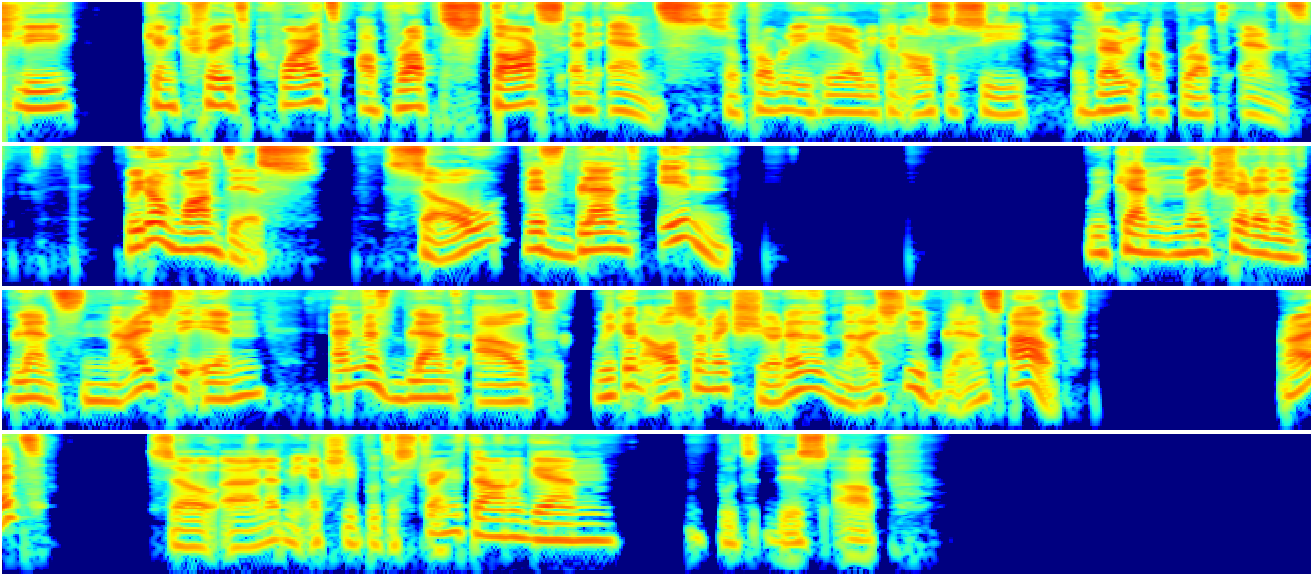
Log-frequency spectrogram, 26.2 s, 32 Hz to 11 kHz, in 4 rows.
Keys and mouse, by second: 0.9-2.5 drag, 2.5-3.7 middle drag, 3.7 click, 4.2 middle click, 4.5 click, 4.9-6.4 middle drag, 6.4-6.8 drag, 6.8-9.1 middle drag, 6.9 space, 9.4-15.6 shift+middle drag, 15.6-20.7 drag, 20.7 shift+middle click, 20.9-26.1 shift+drag.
